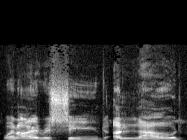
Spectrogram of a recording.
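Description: A man's voice: high voice, steady tone, slow pace, dry recording, voice pushed up. A man voicing a gloomy, sulky old male donkey in a storybook reading, with a mournful, sarcastic drawl.

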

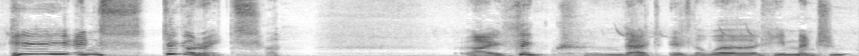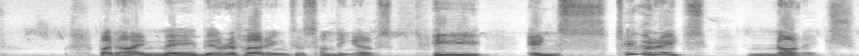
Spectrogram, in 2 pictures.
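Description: A man voicing a gloomy, scornful old donkey in a storybook, with slow and solemn pronouncements. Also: high-pitched, a bit bright, no echo, pitched above the performer's own voice, full character voice.

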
